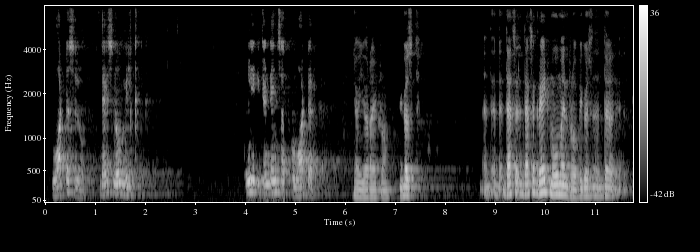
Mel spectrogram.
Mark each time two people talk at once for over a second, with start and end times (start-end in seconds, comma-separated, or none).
none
